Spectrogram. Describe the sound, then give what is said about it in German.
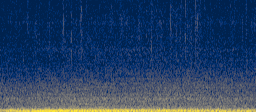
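A car engine hums steadily with a low, droning rumble and slight shifts in pitch as the car is driven around in circles, looking for the way out. No voices are heard. “Ich fahre noch eine Runde, bis wir den Ausweg gefunden haben.”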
